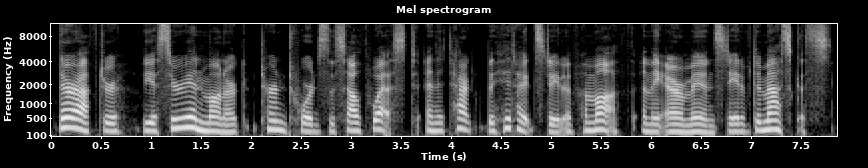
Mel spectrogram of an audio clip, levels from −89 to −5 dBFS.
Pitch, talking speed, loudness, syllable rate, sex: 190 Hz, 160 wpm, -20 LUFS, 5.5 syllables/s, female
